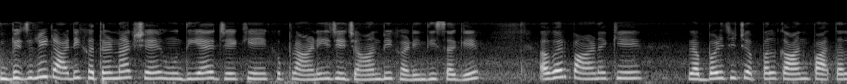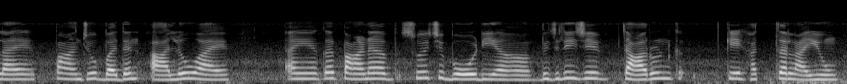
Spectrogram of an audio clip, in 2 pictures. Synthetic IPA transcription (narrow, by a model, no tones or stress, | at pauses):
bɪd͡ʑliɗaːɗixɐt̪əɾnaːkʃɐjɦũːn̆d̪iaːɦed͡ʑẽːkʰẽɦɪkpʊɾaːɽ̃id͡ʑiːd͡ʑaːnbɪkʰɐɽ̃ĩːnd̪isɐɡʱe | ɐɡəɾpaːɽ̃kʰeː | ɾɐbəɽ̃d͡ʑiːt͡ɕɐpəlkaːnpaːt̪əlaːɦepɐ̃ɪ̃ɲd͡ʑobɐd̪ʱənaːloaːɦe | ɛ̃ːɐɡəɾpaːɽ̃sɪt͡ɕboːɗijãbɪd͡ʑlid͡ʑeːt̪aːɾʊn | kʰeːɦɐt̪əlaːijũː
